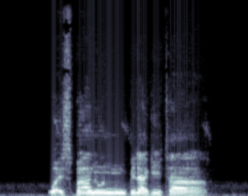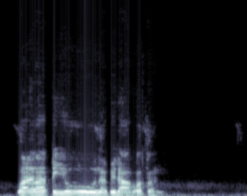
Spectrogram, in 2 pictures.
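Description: A man speaks calmly and clearly into a close microphone, outdoors.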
